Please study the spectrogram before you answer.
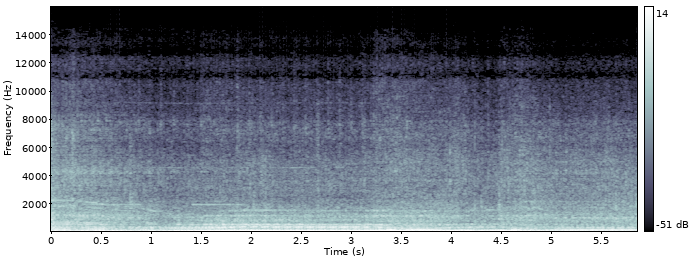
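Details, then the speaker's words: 2003 Subaru Legacy Wagon after leaking exhaust was patched with J-B Weld wrap, exhaust wrap and baling wire: catches and settles into a steady low idle with a brief rev, no puffing or rasp; formerly very loud, now quiet; normal exhaust at idle. "Before it was super loud. It sounded like an STI. Now it's nice and quiet. I can barely hear it."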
